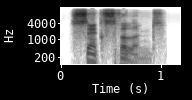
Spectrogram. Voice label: "sexvalent", British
